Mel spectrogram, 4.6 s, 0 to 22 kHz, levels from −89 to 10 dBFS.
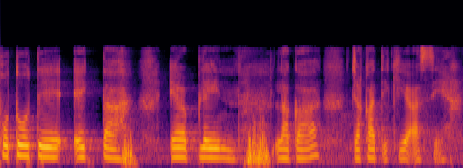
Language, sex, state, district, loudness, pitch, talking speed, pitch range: Nagamese, female, Nagaland, Dimapur, -17 LUFS, 190 Hz, 105 wpm, 175-195 Hz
